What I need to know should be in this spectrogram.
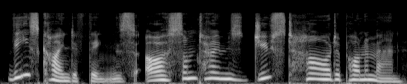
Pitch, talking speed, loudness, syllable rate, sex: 215 Hz, 160 wpm, -16 LUFS, 4.7 syllables/s, female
